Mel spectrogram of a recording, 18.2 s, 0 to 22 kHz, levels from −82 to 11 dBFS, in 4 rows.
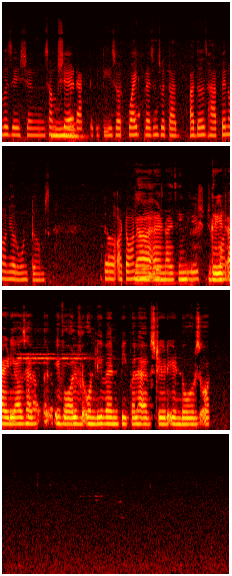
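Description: At 1.47 to 1.94 s, 7.79 to 7.89 s, 8.13 to 8.74 s, 9.32 to 10.22 s and 10.66 to 11.02 s, the speech sinks or breaks up in pieces. This is speech suppressed in double talk, most likely an echo canceller that could not separate the talker from the far side's loudspeaker echo and turned both down. The dips are moderate early and deepen to roughly 35 dB near 11 s.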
